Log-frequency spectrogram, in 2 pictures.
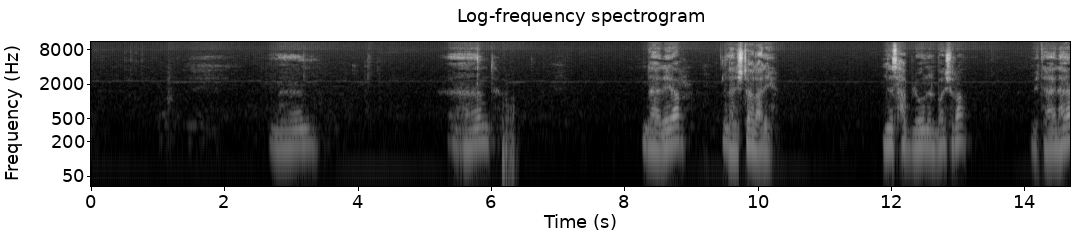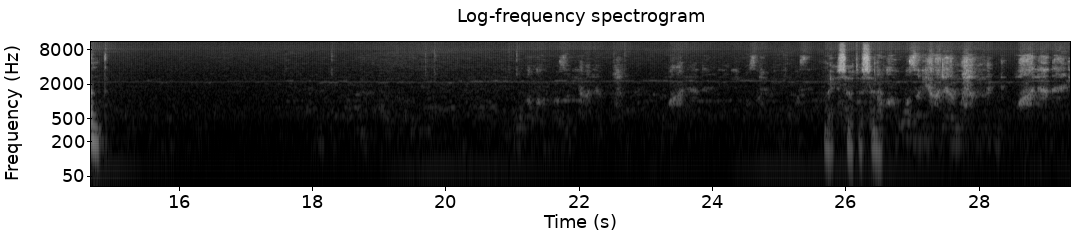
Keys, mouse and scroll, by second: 0.6 click, 2.2-5.0 typing, 5.7 Return, 13.4 click, 16.2 scroll up 1, 17.6 click, 19.7 click, 21.0 click, 22.6 click, 27.0 click, 28.1-28.8 scroll up 2, 29.0 middle click.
